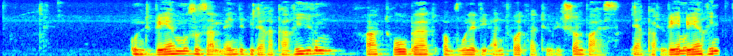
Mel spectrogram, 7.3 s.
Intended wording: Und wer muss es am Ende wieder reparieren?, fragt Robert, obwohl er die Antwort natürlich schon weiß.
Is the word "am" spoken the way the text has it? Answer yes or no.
yes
